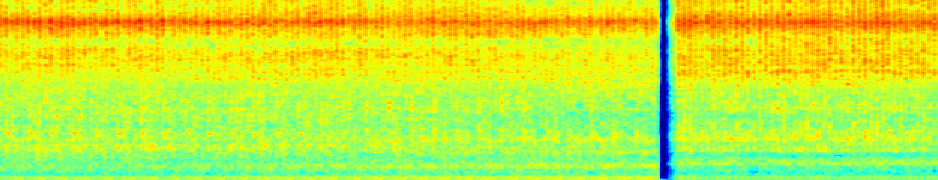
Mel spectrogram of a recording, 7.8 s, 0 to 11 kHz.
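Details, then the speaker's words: Mitsubishi Canter 136 PS HDL diesel, warmed up, with injection pump adjustment not yet finished: uneven, lumpy idle with an irregular beat about once a second; the pump delivers unevenly, with cylinder 3 getting too much fuel and another too little. "ini untuk flownya posisinya ini tidak Soalnya uang saya tuh sangat jauh sekali yang satu sedikit-sedikit yang satu ini nomor 3 ini terlalu banyak"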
